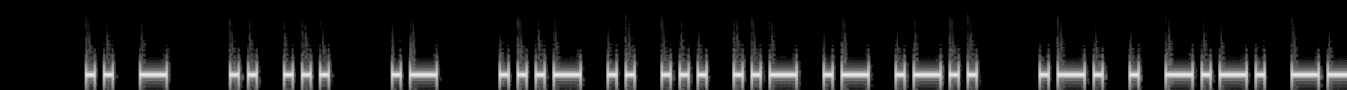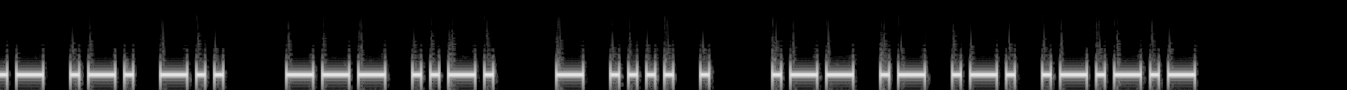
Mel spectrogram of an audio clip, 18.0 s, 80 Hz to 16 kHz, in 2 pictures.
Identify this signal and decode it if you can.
Morse code, heard as a keyed tone, about 20 wpm, 700 Hz. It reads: IT IS A VISUAL RECORD OF THE WAR.
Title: Sentences from Top 1000 Words - Review Part 6 - 20wpm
